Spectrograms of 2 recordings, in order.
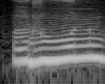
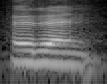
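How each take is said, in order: First: The vowel is a long 'oo' sound. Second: The vowel is a short 'uh' sound. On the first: The speaker calls it wrong. "यू को क्या यू में पढ़े, रून बोले क्या, नहीं" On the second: The speaker calls it right. "इसे अ में sound निकलता है"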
